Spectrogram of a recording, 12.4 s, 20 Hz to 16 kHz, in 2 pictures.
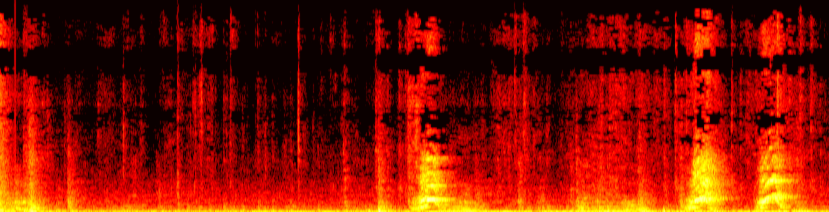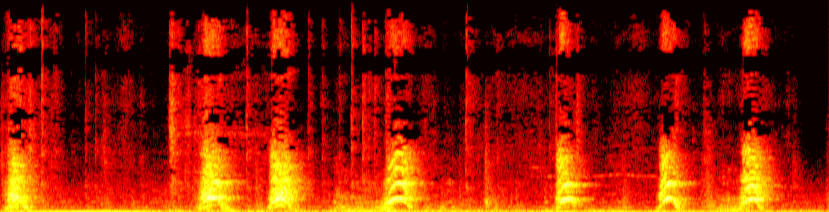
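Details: Young male mixed-breed dog, white and gold, born 8 June 2019, at a pet shop, giving a series of short sharp barks in irregular bursts of two or three, roughly a dozen over twelve seconds, with low background hum.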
